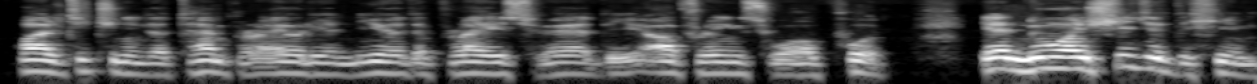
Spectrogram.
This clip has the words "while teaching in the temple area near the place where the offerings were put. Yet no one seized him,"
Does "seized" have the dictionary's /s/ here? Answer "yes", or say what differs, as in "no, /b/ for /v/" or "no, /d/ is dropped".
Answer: no, /ʃ/ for /s/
